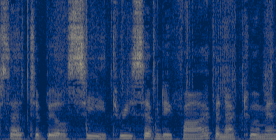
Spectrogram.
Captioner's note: speaking French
